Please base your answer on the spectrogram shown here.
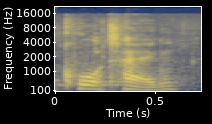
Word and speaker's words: Kwarteng: Kwasi Kwarteng, yeah.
